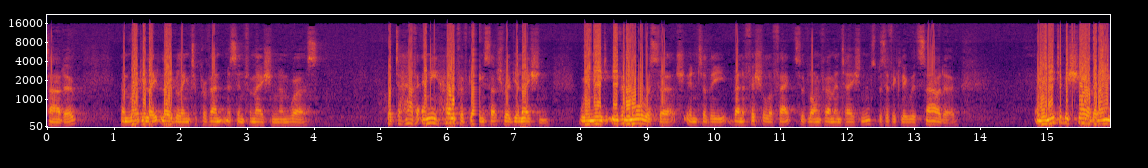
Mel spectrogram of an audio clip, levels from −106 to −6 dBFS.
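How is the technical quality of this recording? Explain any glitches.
The technical quality is poor: loud passages crack harshly throughout, and the audio drops out twice in quick succession just after the six-second mark.

Integer overflow affects the whole recording. The signal is pushed about 10 dB past full scale, and instead of being limited, the loudest peaks, around one percent of samples, wrap to the opposite sign. Each one is a violent crack, far sharper than ordinary clipping. On a waveform, peaks jump abruptly from one extreme to the opposite one. On a spectrogram, they show as thin vertical broadband streaks.

A burst of packet loss runs from 6.39 to 6.49 s. About 80 ms of audio never arrived in time, and the receiver bridged roughly 75 ms of it by extending the last sound and fading it down. It is heard as a held buzz or fading hiss, then a jump forward with the material in between gone. 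A spectrogram shows smeared, repeating texture that dims, then a hard discontinuity where real audio resumes.

A short concealed packet loss occurs from 7.09 to 7.13 s. About 20 ms went missing, and roughly 19 ms was filled by continuing the preceding sound before blending back. It comes across as a brief smear or wobble, and a short transient can disappear entirely. On a spectrogram, it appears as a narrow blurred sliver with a faint seam at each edge.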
